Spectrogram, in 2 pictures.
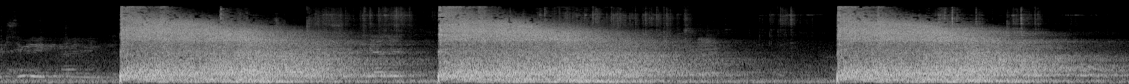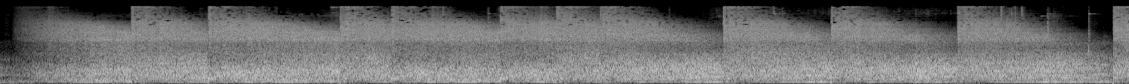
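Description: Pistol shots from a Canik Rival fitted with Vortex Venom optics crack sharply at an indoor shooting range, a loud report every few seconds that turns into quicker shots later on, with ringing reverberation between them.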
